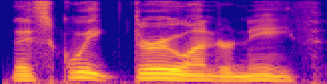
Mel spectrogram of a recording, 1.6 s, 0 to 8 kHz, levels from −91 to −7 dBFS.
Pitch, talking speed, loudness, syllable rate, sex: 115 Hz, 145 wpm, -17 LUFS, 4.6 syllables/s, male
